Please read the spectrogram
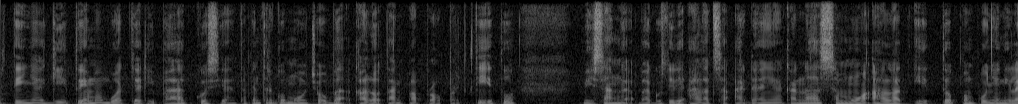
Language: Indonesian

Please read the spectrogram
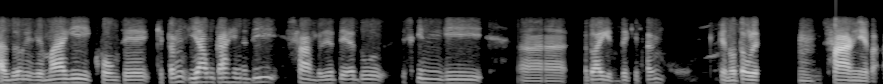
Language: Manipuri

